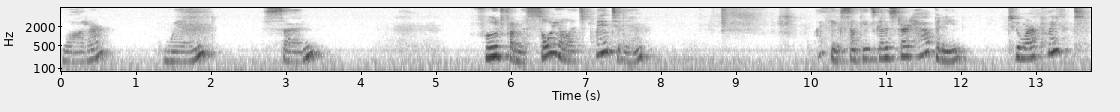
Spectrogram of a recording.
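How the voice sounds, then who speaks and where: A woman schoolteacher reading a children's storybook aloud, explaining simply and pausing to put questions to young listeners. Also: medium pitch, big pitch swings, mellow. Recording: roomy echo, distant microphone.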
